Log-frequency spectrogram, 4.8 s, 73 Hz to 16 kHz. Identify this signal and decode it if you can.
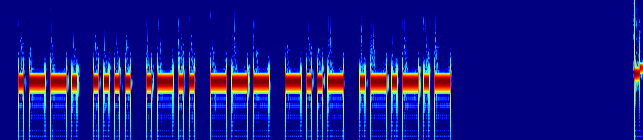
Morse code, heard as a keyed tone, about 30 wpm, 700 Hz. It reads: PHLOX.
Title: Pangram Challenge v2 - 30wpm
